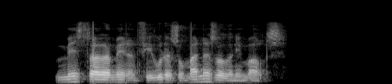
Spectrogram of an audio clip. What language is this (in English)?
Catalan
